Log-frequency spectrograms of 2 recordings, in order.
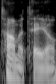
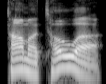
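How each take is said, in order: First: The name ends with an 'ay-oh' sound. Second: The name ends with an 'oh-ah' sound. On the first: The speaker calls it wrong. "Not Tamateo" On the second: The speaker calls it right. "There we go"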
